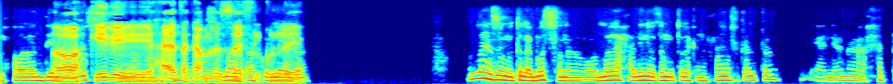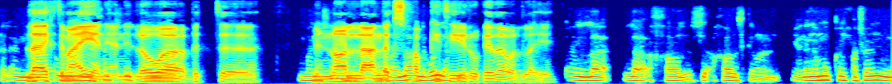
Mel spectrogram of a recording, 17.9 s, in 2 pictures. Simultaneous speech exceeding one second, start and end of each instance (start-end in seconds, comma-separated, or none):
0.5-3.1, 9.2-10.8, 12.1-13.5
